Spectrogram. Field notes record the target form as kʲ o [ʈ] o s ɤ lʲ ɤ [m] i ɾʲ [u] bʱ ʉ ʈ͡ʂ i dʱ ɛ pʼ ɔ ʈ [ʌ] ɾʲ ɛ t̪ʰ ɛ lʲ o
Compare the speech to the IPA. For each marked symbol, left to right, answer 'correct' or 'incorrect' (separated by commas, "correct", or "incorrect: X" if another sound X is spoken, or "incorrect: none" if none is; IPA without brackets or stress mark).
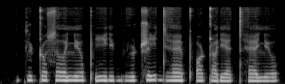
correct, incorrect: pʼ, incorrect: ʉ, correct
